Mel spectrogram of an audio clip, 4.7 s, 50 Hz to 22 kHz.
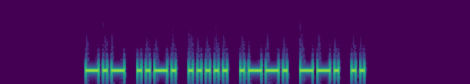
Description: Morse code, heard as a keyed tone, about 27 wpm, 700 Hz. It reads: KF5PGI
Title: USA Call Signs - 6 Characters - 4x Character Spacing - 28wpm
